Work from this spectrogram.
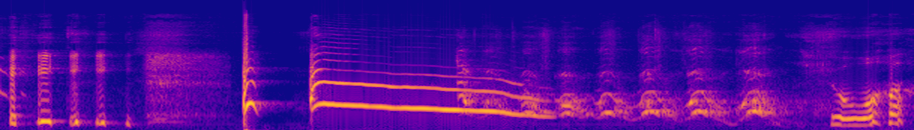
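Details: Pug howling near a fluffy puppy: quick short yips lead into a sustained, gently falling howl that turns into a wobbling, broken cry and ends in more short yelps.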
